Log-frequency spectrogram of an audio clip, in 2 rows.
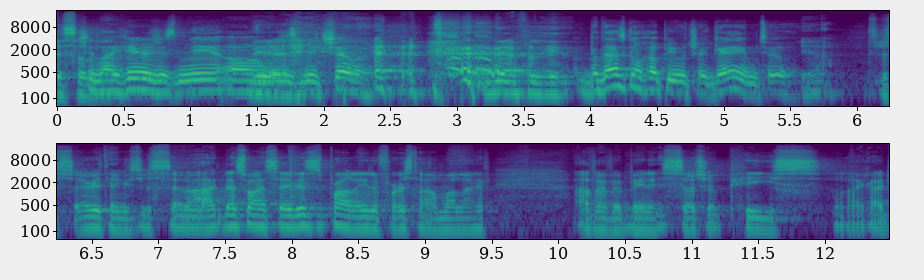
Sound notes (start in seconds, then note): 1.6 laughs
